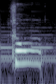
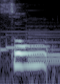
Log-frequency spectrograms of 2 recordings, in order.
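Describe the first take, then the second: First: It starts with a 'zh' sound. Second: It starts with a plain 'z' sound. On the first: The speaker calls it right. "Think of the first part of George" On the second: The speaker calls it wrong. "not Zong"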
